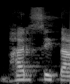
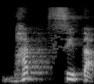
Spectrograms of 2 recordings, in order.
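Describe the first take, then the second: First: భర్సిత said without the త, just bhar-sita; wrong pronunciation. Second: భర్త్సిత with r, t and s all clearly sounded; correct pronunciation. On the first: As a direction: drop the t sound in భర్సిత. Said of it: "అని వినిపించకూడదు". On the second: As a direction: say భర్త్సిత as bhar-t-sita, every consonant heard. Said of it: "ర, త, స మూడు వినిపించాలండి". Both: Shown as a demonstration.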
